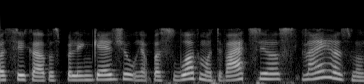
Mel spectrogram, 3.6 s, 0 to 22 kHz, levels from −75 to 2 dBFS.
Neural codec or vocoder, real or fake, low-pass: codec, 24 kHz, 0.9 kbps, WavTokenizer, small release; fake; 5.4 kHz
